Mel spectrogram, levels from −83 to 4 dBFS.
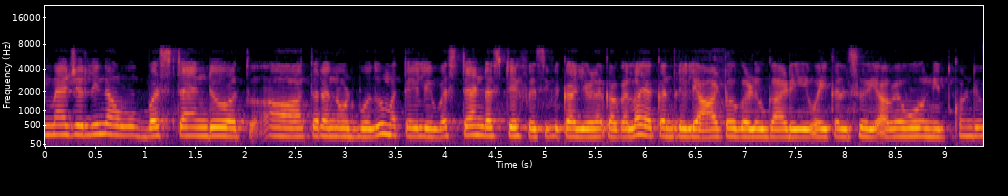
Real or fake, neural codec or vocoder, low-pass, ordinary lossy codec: fake; codec, 16 kHz, 8 kbps, FunCodec, trained on LibriTTS, 25 frames a second; 7.2 kHz; none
